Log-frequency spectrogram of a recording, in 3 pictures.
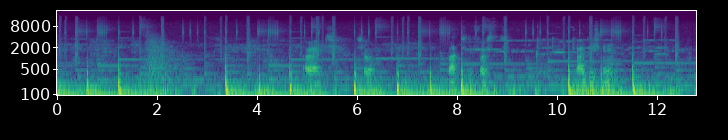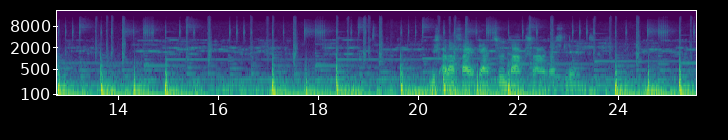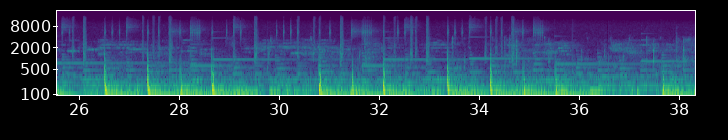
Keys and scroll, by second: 35.1 space.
